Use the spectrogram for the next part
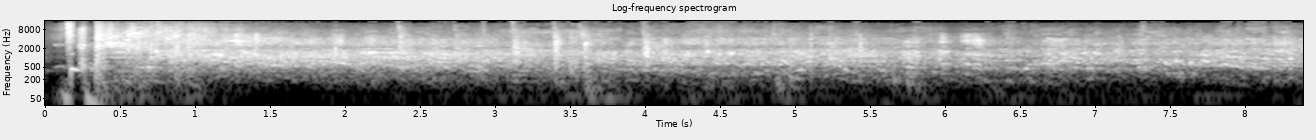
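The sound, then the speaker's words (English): A loud crash of shattering glass as a duck crashes through it opens, followed by several seconds of clattering, tinkling shards and debris, with what sounds like an audience laughing underneath. “This would be quacker through the glass.”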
